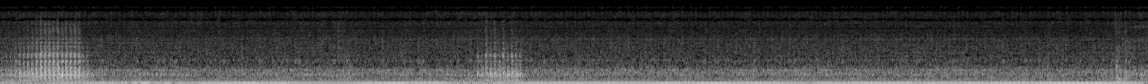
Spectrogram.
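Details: Mercedes W202 C180, 1993: idling in gear, deep steady idle with short metallic rattling bursts every few seconds; loose catalytic converter heat shield rattles.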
